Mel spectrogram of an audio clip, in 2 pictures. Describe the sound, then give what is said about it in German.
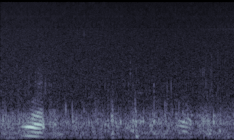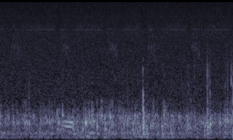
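Soil creatures feeding underground: a dense, continuous texture of soft crackling, smacking and scattered sharp clicks over a low murmur, with a brief louder gurgling burst near the start and no voices. “Also das ist ein richtiges Gelage, was da stattfindet, mit Schmatzen und Grunzen und Knistern und Knacken.”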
